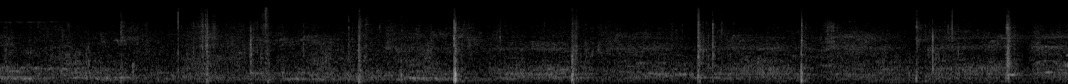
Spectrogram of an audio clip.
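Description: About a dozen sharp clicks and knocks at uneven intervals, the loudest about halfway through, over a faint background murmur of distant voices.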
